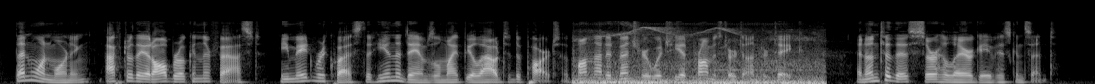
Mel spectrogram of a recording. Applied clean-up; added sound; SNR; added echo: none; Bird; -1 dB; none.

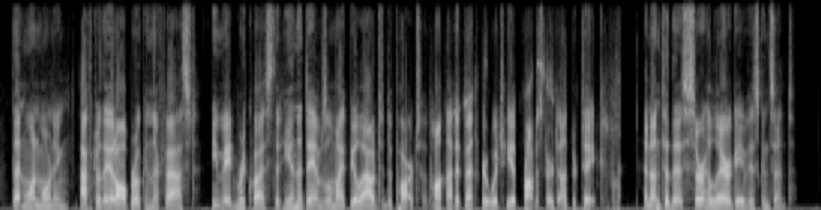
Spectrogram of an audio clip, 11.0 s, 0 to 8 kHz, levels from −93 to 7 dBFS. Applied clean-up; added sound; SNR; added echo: neural diffusion model UNIVERSE++.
